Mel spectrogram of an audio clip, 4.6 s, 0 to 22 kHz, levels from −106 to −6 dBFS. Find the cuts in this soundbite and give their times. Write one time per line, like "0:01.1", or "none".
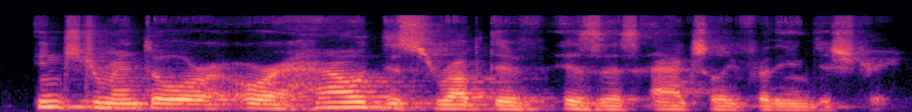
none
